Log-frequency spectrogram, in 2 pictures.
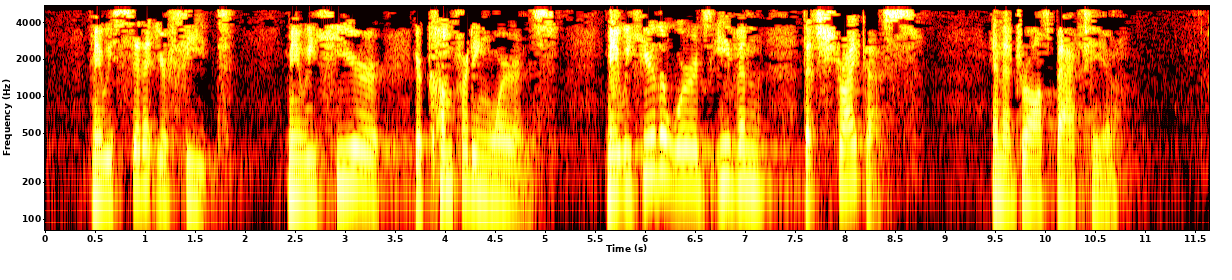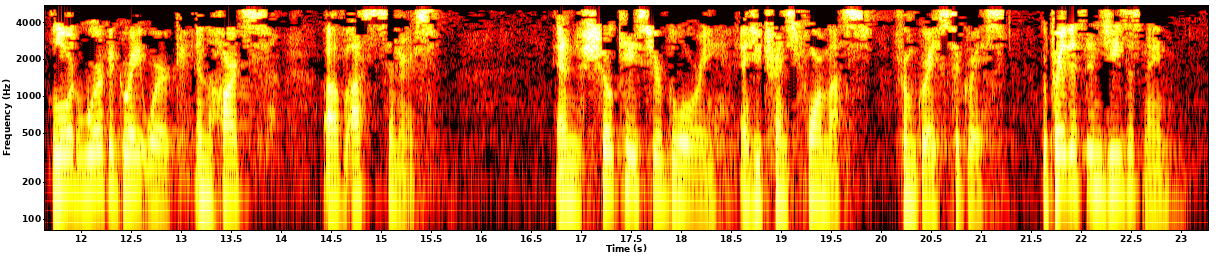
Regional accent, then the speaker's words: Mobile, Alabama, United States; born there; also born or lived in Nebraska / Alaska / Ohio; We were military. I was born here in Mobile, but we were military, Air Force, and we went from Nebraska to Alaska to Ohio in about seven or eight years.

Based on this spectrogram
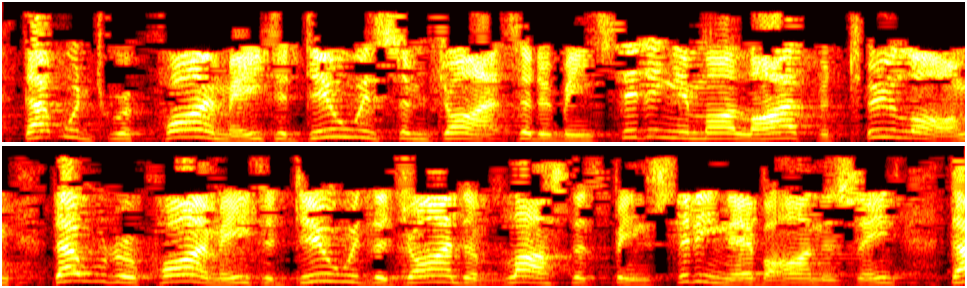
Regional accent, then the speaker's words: Australia; I'm an Australian

